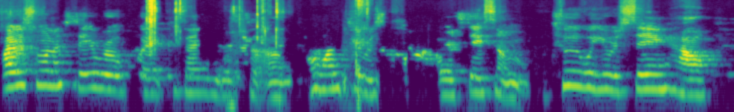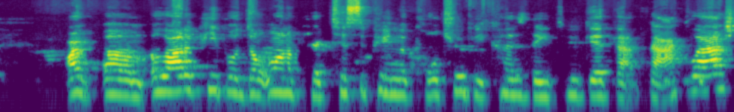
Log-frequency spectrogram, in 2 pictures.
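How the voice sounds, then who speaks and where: A woman's voice: medium pitch, fairly quick, background noise. A woman, a guest on a live panel, speaking emphatically and repeating her points. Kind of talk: casual live panel discussion. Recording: roomy echo.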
